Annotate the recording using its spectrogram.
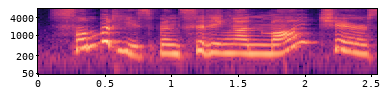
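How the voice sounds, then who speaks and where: A female-sounding voice puts on a character voice, high-pitched and at a moderate pace. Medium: read story.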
